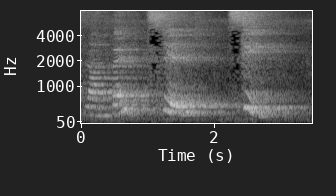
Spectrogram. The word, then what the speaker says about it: Rumpelstiltskin: So together, if we join these words together, we can pronounce it as Rumpelstiltskin.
